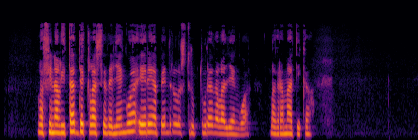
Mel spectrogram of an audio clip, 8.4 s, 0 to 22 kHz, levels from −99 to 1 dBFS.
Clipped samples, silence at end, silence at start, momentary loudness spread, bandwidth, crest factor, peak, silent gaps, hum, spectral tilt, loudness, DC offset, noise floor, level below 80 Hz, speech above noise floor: under 0.1%; 2.15 s; 0.75 s; 15 LU; 11.5 kHz; 20 dB; -6 dBFS; none; none; -6 dB/octave; -26 LUFS; under 0.1%; -81 dBFS; -80 dBFS; 56 dB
